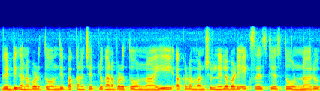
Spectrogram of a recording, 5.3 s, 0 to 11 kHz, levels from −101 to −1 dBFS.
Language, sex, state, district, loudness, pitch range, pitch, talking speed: Telugu, female, Andhra Pradesh, Srikakulam, -21 LUFS, 185-195 Hz, 190 Hz, 110 wpm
